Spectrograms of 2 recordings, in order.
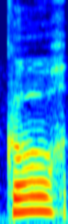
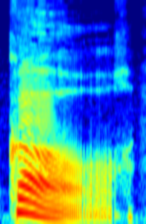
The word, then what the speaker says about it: corps: Sundar, corps et cœur sont prononcés de la même façon. Pas du tout, Sundar. Le premier que vous avez écrit, corps, C-O-R-P-S, un corps, O-O-R, corps. Le deuxième, un cœur, E-E-E-E, un cœur, d'accord?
